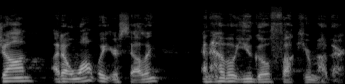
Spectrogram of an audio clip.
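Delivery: put-on dead calm, fully composed, low delivery. A telemarketer retells how the man on the line answered him, imitating a calm voice. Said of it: "very calmly just went".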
